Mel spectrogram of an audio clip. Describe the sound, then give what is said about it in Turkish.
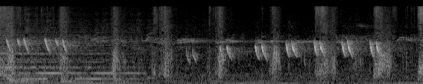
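Birds chirp in a garden in bright, high, rapid clusters that repeat in quick bursts, with a few sharper clicks scattered among the calls. “Uzaklara uçma kuşum.”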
